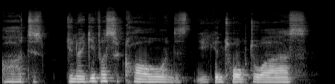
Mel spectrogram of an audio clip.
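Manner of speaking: mock sad, sympathetic, put-on voice. Speaker retells how a woman spoke to callers, mock sad sympathetic voice. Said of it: "putting a real sad voice on".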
